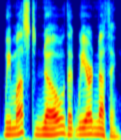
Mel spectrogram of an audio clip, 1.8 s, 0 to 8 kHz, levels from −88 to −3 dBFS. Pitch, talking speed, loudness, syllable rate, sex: 130 Hz, 230 wpm, -16 LUFS, 5.3 syllables/s, male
